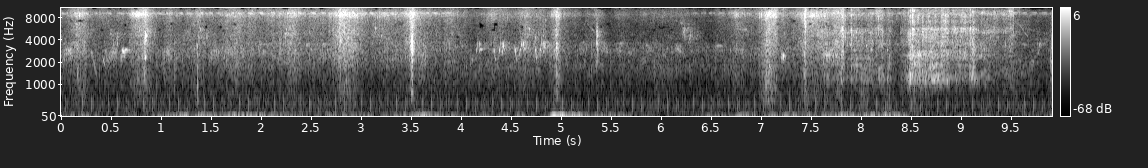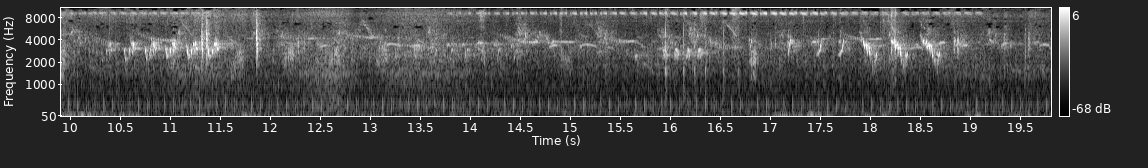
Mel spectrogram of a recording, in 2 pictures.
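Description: Small birds chirping in short runs of quick notes, with scattered close knocks and rustles; one sharp knock about five seconds in is the loudest sound.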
